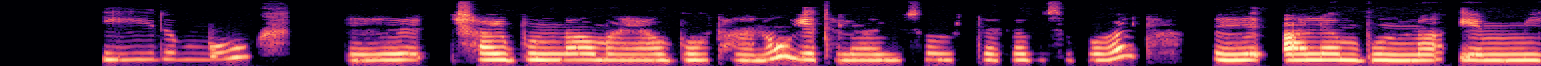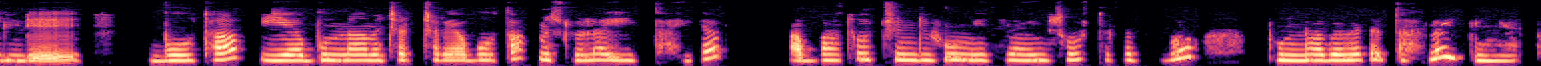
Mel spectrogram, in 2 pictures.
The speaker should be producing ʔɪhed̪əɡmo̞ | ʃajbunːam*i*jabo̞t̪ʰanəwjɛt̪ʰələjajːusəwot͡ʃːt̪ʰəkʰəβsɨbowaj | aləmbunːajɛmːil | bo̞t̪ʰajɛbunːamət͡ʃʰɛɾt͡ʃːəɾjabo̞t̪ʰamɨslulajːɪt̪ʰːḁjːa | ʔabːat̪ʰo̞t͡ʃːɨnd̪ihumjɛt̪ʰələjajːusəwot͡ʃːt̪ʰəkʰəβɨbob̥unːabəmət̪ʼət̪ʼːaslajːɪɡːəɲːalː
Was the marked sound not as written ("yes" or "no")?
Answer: yes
